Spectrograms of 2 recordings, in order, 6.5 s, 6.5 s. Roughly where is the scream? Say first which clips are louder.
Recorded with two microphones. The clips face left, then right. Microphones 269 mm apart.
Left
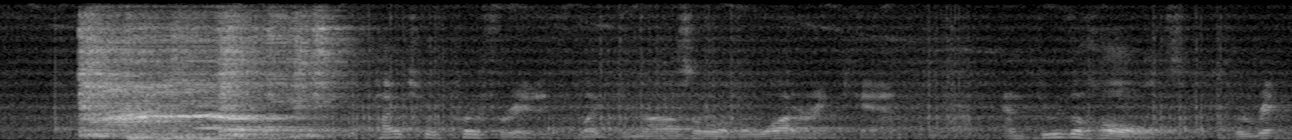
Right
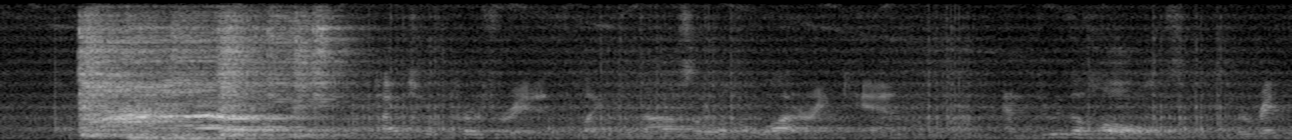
Even; left.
